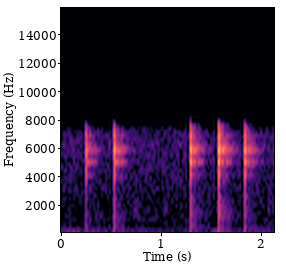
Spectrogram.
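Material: Glass.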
